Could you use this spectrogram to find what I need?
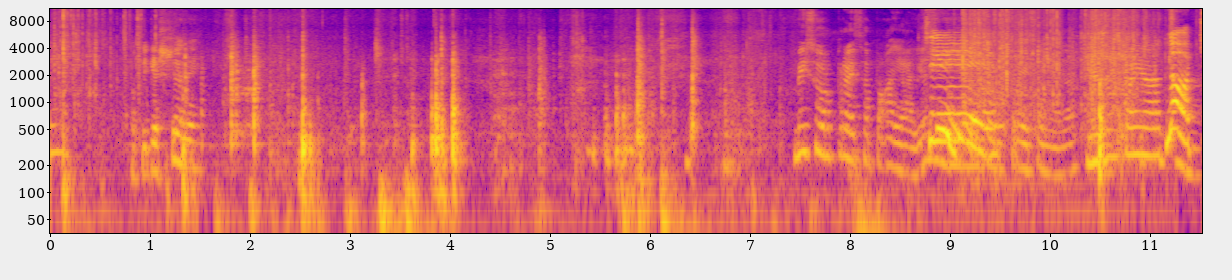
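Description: Foil wrapping crinkles and rustles as it is torn open.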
